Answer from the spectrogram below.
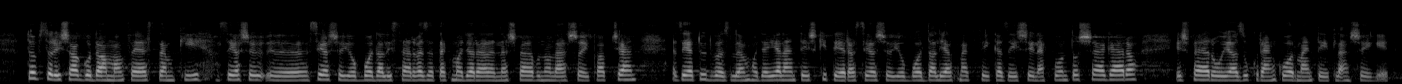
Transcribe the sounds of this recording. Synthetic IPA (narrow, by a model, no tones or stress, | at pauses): t̪ø̞psø̞ɾiʃɒɡːo̞d̪ɒlmɒɱfɛjɛst̪ɛmkiɒseːlʃøseːlʃøːjo̞bːo̞ld̪ɒlisɛrvɛzɛt̪ɛkmɒɟɒɾɛlːɛnɛʃfɛlvo̞nulaːʃɒjikɒp̚t͡ʃaːnɛzeːrt̪yd̪vø̞zlø̞mɦo̞ɟɒjɛlɛnt̪eːʃkit̪eːɾɒseːlʃøːjo̞bːo̞ld̪ɒliɒkmɛkfeːkɛzeːʃeːnɛkfo̞nt̪o̞ʃːaːɡaːɾɒeːʃfɛlroːjːɒːzukraːŋko̞rmaːɲt̪eːt̪lɛnʃeːɡḛːt̪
